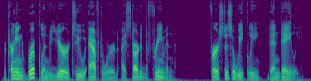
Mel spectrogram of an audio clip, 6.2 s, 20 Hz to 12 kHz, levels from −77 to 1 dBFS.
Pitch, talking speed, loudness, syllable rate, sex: 95 Hz, 175 wpm, -23 LUFS, 5.1 syllables/s, male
